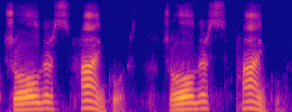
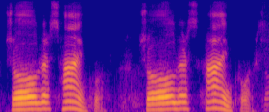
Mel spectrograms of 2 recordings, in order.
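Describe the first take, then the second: No difference in how they are said.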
